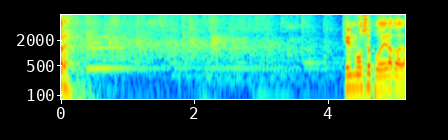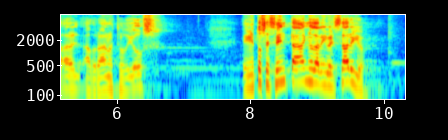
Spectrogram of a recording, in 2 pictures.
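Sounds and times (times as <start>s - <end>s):
speech: 0.0s - 0.2s, 4.2s - 6.7s, 7.9s - 9.9s
audience applause: 0.4s - 4.2s.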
